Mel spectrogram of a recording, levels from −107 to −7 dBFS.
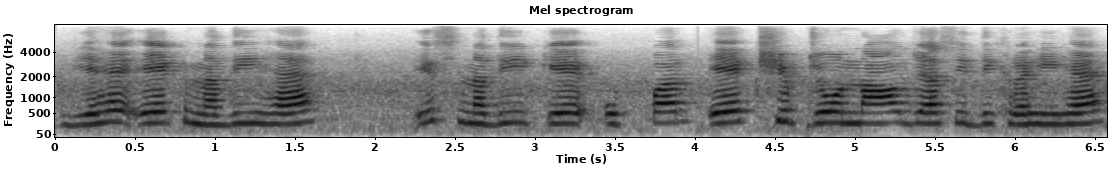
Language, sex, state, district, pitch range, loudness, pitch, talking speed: Hindi, female, Uttar Pradesh, Muzaffarnagar, 250-270 Hz, -16 LUFS, 255 Hz, 145 wpm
